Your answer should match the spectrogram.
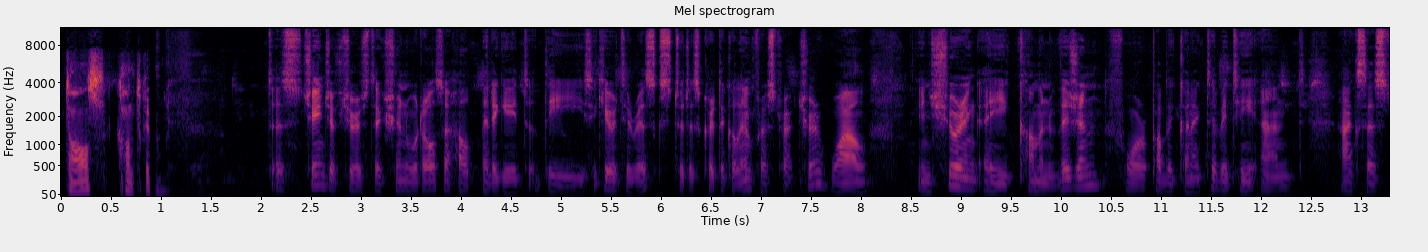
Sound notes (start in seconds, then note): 5.0 speaking French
